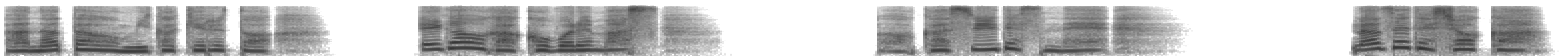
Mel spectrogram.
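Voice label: voice dia, voices heroes, Japanese; Talisha; kingsraid audio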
